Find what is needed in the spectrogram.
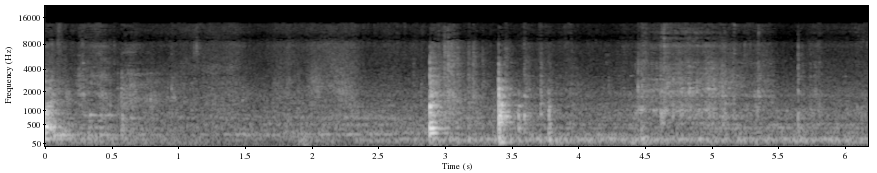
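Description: Two sharp knocks about half a second apart, a few seconds in, then a few fainter clicks: kitchen clatter as a phone camera is handled and set down on a counter among bottles and jars.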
